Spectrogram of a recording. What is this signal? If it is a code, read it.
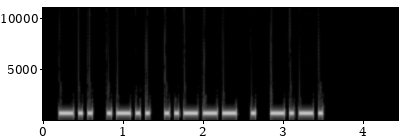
Morse code, heard as a keyed tone, about 20 wpm, 700 Hz. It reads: DL2EC
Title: DXCC-100 Call Signs - 5 Characters - Repeated 3x - 20wpm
